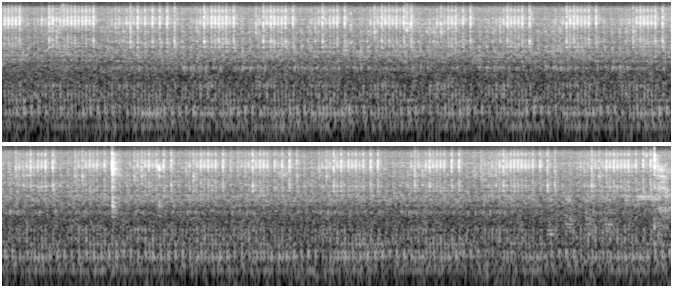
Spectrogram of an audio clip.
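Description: Near silence: faint, steady low hum of room tone, with a single faint click about twelve seconds in.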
